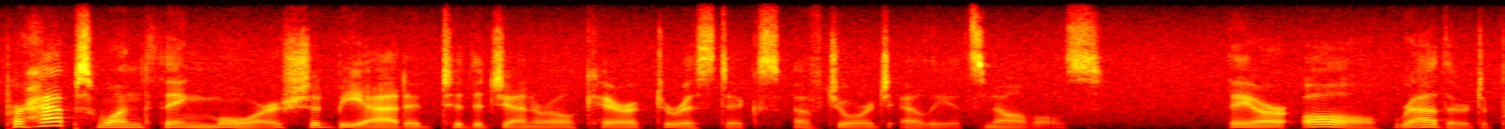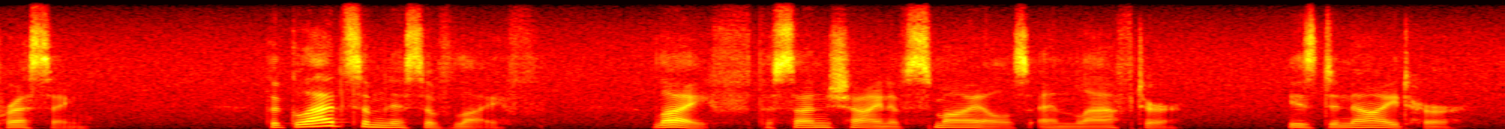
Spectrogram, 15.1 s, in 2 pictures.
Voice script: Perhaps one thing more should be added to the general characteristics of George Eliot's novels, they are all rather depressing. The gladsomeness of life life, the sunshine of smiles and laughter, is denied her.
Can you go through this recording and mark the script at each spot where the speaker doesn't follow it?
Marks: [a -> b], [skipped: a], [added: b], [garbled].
Perhaps one thing more should be added to the general characteristics of George Eliot's novels, they are all rather depressing. The gladsomeness of life life, the sunshine of smiles and laughter, is denied her.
